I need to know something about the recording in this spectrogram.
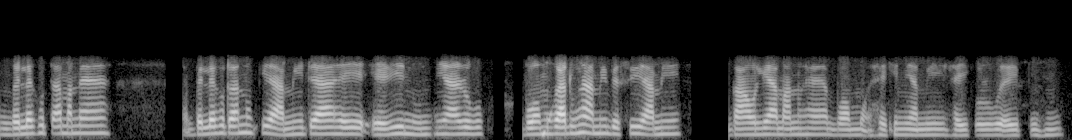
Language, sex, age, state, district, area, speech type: Assamese, female, 45-60, Assam, Dhemaji, urban, conversation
